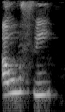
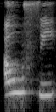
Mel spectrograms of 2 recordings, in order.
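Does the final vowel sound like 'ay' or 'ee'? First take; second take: ee; ee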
